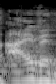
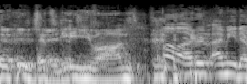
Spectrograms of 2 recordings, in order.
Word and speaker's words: Ivan: It was Ivan the whole time he was here in St. Louis. He goes out to Vegas. It's Ivan. – Everybody's pronounced. You ask John Hamm, even John Hamm pronounced it's Ivan Barbashev.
